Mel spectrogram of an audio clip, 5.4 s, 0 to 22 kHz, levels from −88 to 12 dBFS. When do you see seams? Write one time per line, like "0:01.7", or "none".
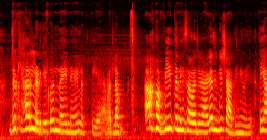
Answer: none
